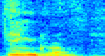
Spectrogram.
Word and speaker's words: Ingraham: Yeah, it's spelled Ingraham, but it's pronounced Ingram.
